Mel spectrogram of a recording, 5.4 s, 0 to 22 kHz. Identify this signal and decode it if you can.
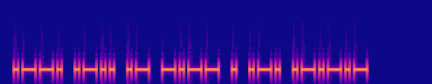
Morse code, heard as a keyed tone, about 22 wpm, 700 Hz. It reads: PLAYER.
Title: Sentences from Top 1000 Words - Review Part 4 - 22wpm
